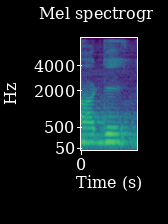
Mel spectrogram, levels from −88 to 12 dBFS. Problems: constant background noise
